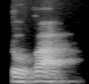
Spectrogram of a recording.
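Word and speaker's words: טובה: vt a longo e aqui no final o re que não é pronunciado. E como é que a gente vai pronunciar? Tová.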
